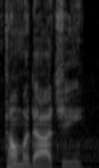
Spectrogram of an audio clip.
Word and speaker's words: Tomodachi: oh I'm an idiot it is Tomodachi I thought it was like Tamagotchi kind of like the thing right now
